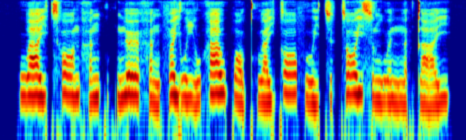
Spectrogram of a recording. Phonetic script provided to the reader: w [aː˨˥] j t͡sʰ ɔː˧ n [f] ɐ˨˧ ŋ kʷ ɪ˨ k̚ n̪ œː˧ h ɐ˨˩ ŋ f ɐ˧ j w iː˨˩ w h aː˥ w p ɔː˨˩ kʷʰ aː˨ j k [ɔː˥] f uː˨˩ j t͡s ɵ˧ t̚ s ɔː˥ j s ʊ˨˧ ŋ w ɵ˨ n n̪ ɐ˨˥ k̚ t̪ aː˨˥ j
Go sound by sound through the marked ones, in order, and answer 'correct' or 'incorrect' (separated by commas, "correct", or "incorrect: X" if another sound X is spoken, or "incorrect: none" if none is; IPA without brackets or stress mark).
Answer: incorrect: aː˧, incorrect: h, correct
